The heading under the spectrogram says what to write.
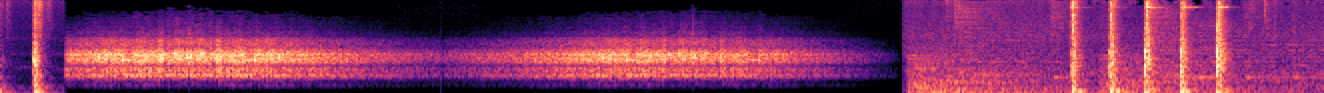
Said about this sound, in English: Knocked on the door.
